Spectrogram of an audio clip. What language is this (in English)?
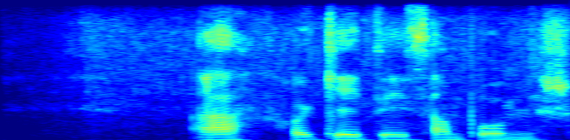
Russian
